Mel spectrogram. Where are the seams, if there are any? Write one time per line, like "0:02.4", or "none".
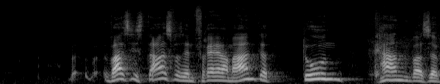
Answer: none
